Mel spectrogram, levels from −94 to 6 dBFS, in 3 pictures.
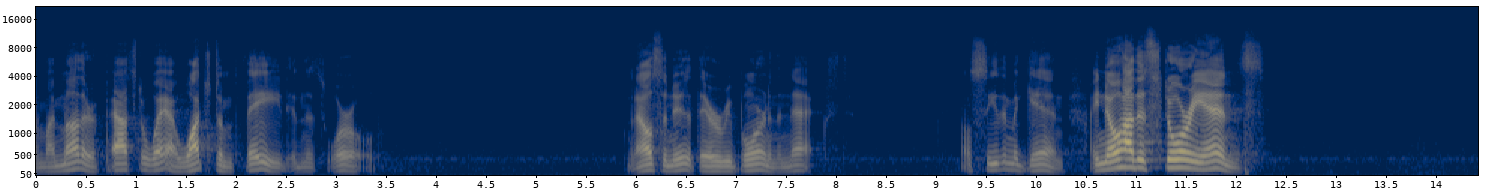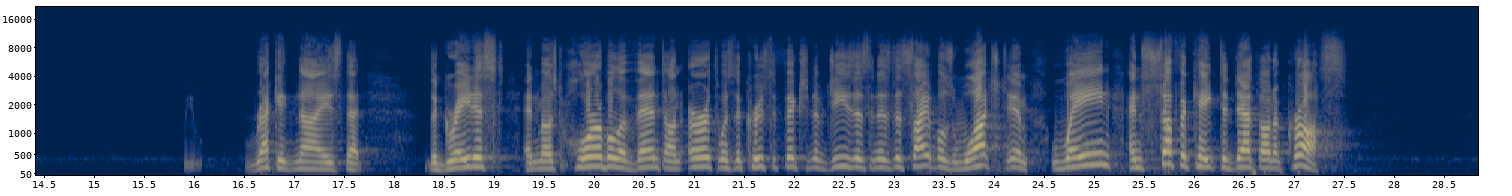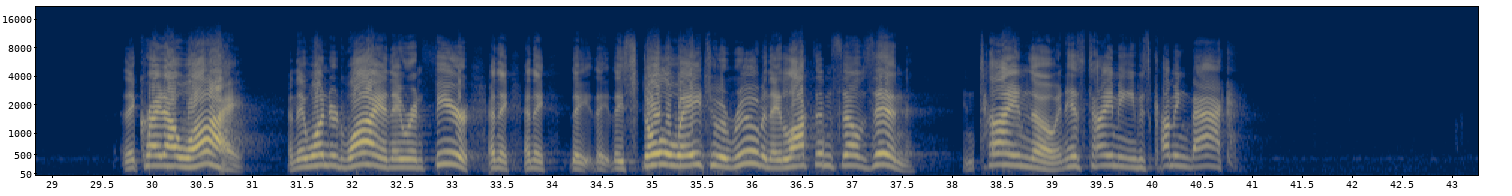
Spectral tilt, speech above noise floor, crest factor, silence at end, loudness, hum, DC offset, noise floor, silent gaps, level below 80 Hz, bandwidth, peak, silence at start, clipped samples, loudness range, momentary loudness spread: -4 dB/octave; 58 dB; 20 dB; 2.45 s; -27 LUFS; none; under 0.1%; -86 dBFS; none; -78 dBFS; 11.5 kHz; -10 dBFS; 0.1 s; under 0.1%; 18 LU; 20 LU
